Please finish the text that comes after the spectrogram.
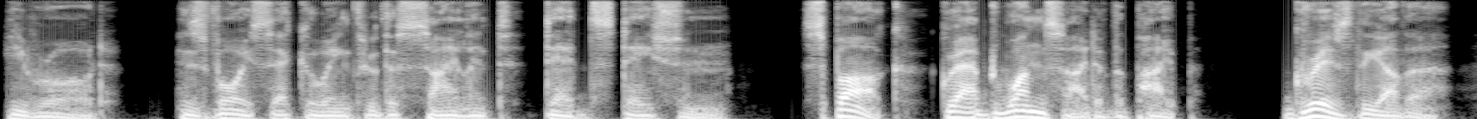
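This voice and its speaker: A man narrating a science fiction audiobook in a grave, dramatic storytelling manner, with a husky voice. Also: extremely low pitch, expressive, a little slow, no room sound, studio quality.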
